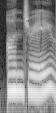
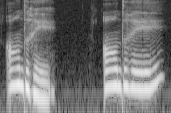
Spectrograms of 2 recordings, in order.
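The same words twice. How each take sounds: First: Said in the usual way. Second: "André" in a French accent, nasal first vowel and French R; French-accented teacher's model of "André". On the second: Shown as a demonstration. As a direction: say "André" the French way, ending on a pure é. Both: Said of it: "But with a French accent".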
